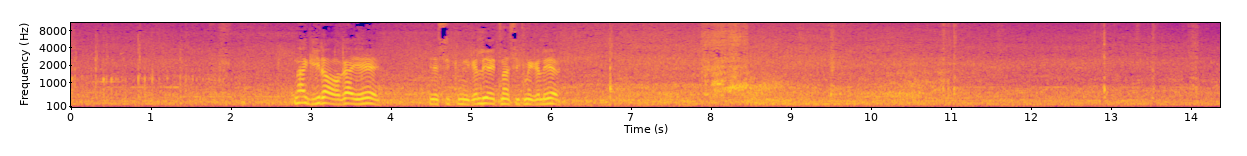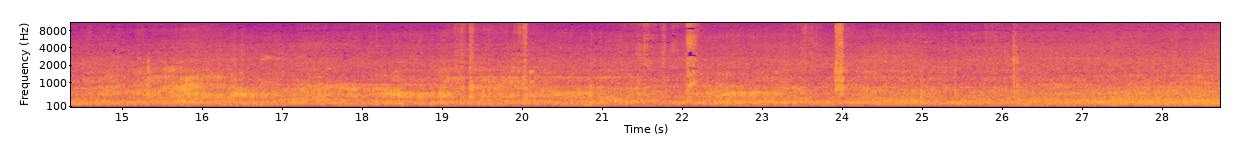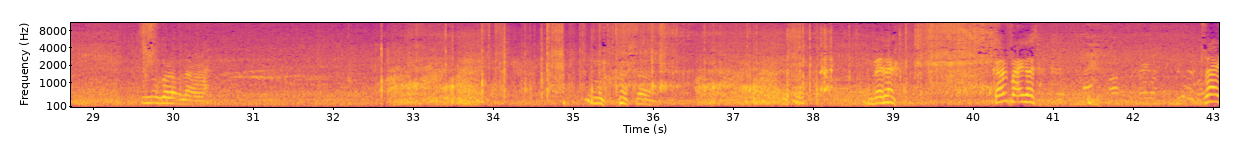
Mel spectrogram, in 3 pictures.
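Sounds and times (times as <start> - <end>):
skateboard clacks on concrete: 0.0 - 1.7, 32.0 - 40.3
traffic rumble: 0.0 - 43.0.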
